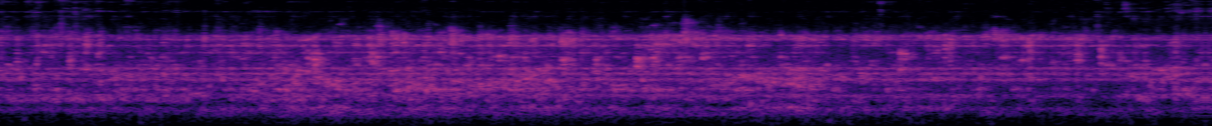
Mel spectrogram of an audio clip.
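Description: Heavy rain falling in a steady downpour, with scattered small drip and splash ticks.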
